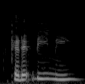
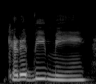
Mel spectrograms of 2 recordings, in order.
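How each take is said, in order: First: Soft, small mock-wondering voice; hushed playful wondering. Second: Said in the usual way. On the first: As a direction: ask it softly, as if to yourself. Repeats mock-wondering question two ways.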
